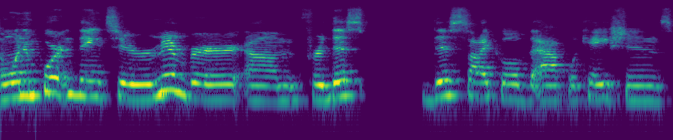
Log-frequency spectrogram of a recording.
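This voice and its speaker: The speaker is a woman. Her intonation is fairly even. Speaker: dairy extension specialist; presenter. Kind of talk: webinar tutorial. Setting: video call. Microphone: webcam.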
